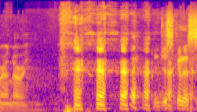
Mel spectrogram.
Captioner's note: laughing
